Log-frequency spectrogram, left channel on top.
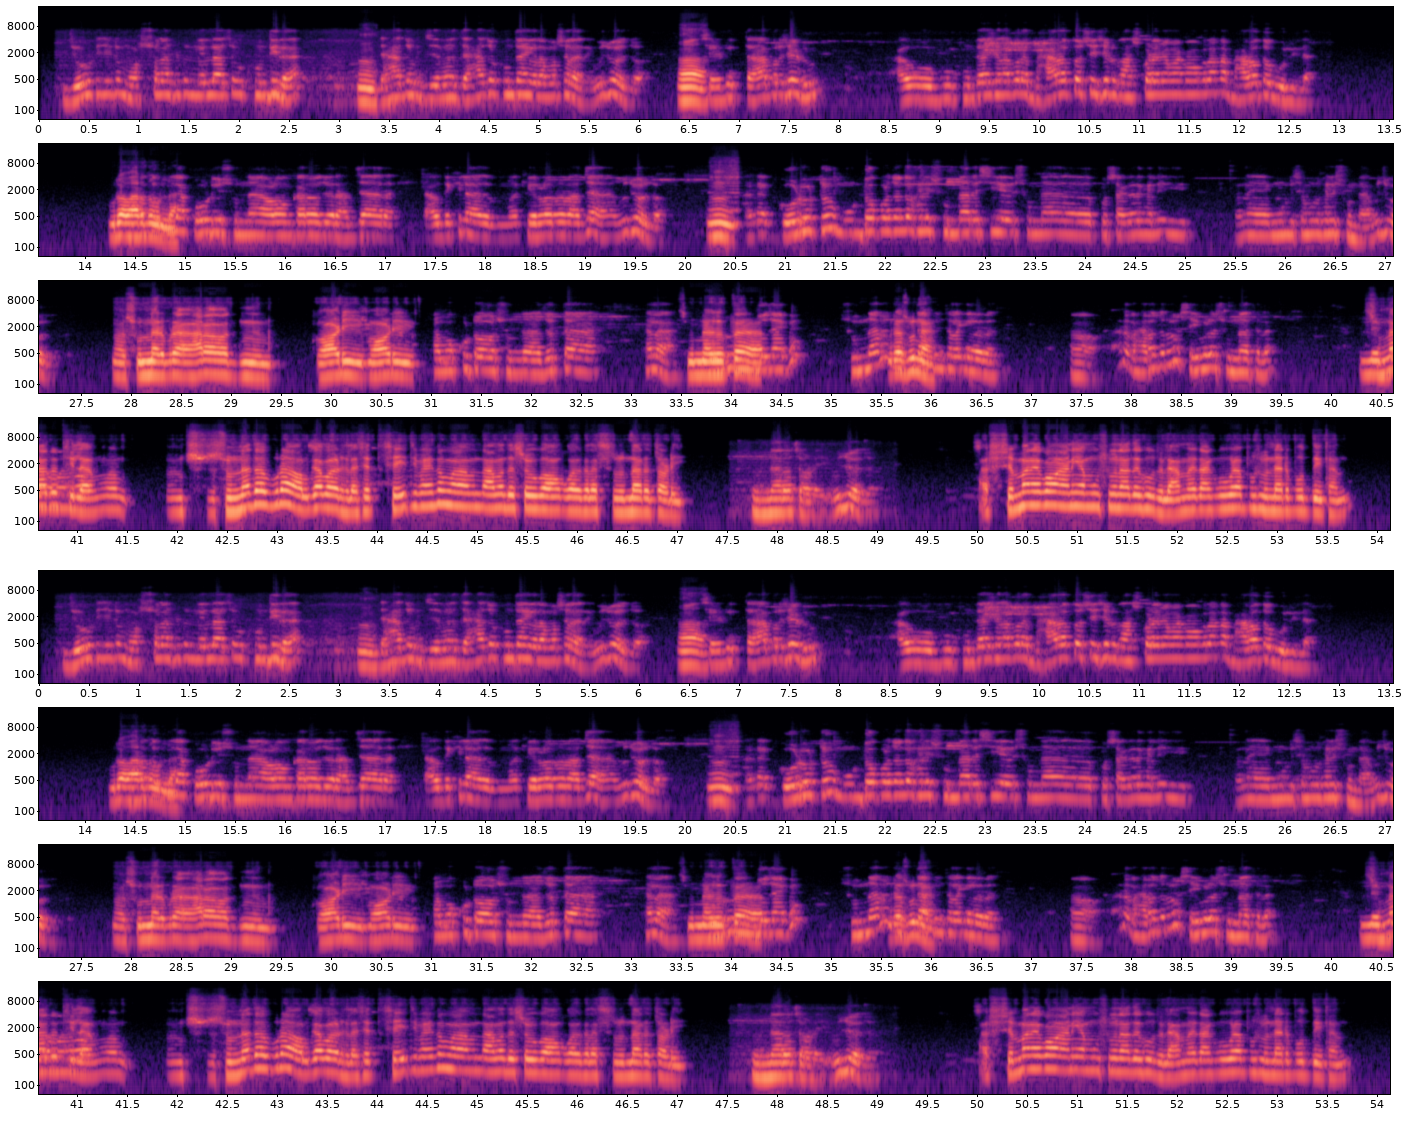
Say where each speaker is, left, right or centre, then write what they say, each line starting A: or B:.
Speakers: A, on the left; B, on the left.
A: ଯୋଉଠି ଯୋଉଠି ମସଲା ସେଠୁ ନେଲା ସବୁ ଖୁନ୍ଦିଲା
B: ହୁଁ।
A: ଜାହଜ ଭି ମାନେ ଜାହାଜ ଖୁନ୍ଦା ହେଇଗଲା ମସଲା ରେ ବୁଝିପାରୁଚ
B: ହଁ
A: ସେଇଠୁ ତାପରେ ସେଇଠୁ ଆଉ ଖୁନ୍ଦା ହେଇ ସାରିଲା ପରେ ଭାରତ ସେ ସେଇଠୁ ଭାସ୍କଡାଗାମା କଣ କଲା ନା ଭାରତ ବୁଲିଲା
B: ପୁରା
A: ଭାରତ
B: ବୁଲିଲା
A: ବୁଲା କୋଉଠି ସୁନା ଅଳଙ୍କାର ଯୋଉ ରାଜା ରା ଆଉ ଦେଖିଲା ଉ ମ କେରଳର ରାଜା ବୁଝିପାରୁଚ।
B: ଉଁ।
A: ହେଲା ଗୋଡଠୁ ମୁଣ୍ଡ ପର୍ଯ୍ୟନ୍ତ ଖାଲି ସୁନାରେ ସିଏ ସୁନା ପୋଷାକରେ ଖାଲି ମାନେ ଏମୁଣ୍ଡୁ ସେ ମୁମୁଣ୍ଡୁ ଖାଲି ସୁନା ବୁଝିପାରୁଚ।
B: ସୁନାର ପୁରା ଆର ଘଡି ମଡି
A: ମୁକୁଟ ସୁନା ଜୋତା ହେଲା
B: ସୁନା
A: ଗୋଡରୁ
B: ଜୋତା
A: ମୁଣ୍ଡ ଯାଏ ପା ସୁନାର
B: ପୁରା
A: ଜୋତା
B: ସୁନା
A: ପିନ୍ଧି ଥିଲା <unintelligible> ହଁ ଆରେ ଭାରତରେ ପା ସେଇଭଳିଆ ସୁନା ଥିଲା। ଲେବର
B: ସୁନା ତ
A: ମାନ
B: ଥିଲା ମୁ ସୁନା ତ ପୁରା ଅଲଗା ପ୍ରକାର ଥିଲା ସେଇଥିପାଇଁ ତ ଆମ ଦେଶକୁୁ କଣ କହାହୋଉଥିଲା ସୁନାର ଚଢେଇ।
A: ସୁନାର ଚଢେଇ ବୁଝିପାରୁଚ।
B: ଆଉ ସେମାନେ କଣ ଆଣିକି ଆମକୁ ସୁନା ଦେଖଉଥିଲେ ଆମେ ତାଙ୍କୁ ପା ସୁନାରେ ପୋତି ଦେଇଥାନ୍ତୁ।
